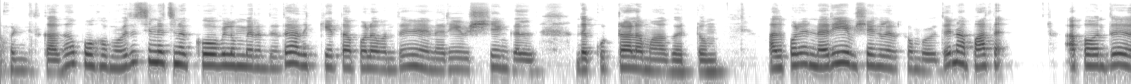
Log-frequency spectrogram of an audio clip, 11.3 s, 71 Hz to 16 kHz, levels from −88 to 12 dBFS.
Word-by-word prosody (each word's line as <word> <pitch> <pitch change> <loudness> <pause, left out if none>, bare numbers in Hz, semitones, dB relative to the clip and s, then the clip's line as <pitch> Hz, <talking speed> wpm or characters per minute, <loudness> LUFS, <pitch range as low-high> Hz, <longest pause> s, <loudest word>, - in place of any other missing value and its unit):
அப்டின்றதுக்காக 170 +1 -5 0.2
போகும்பொழுது 225 -1 0
சின்ன 295 -2 +5
சின்ன 265 -1 +4 0.2
கோவிலும் 240 -1 +5
இருந்தது. 205 +2 -4
அதுக்கு 235 -2 -4
ஏத்தாப்போல 205 -1 -1
வந்து 185 +4 -9 0.3
நெறைய 185 +2 -6
விஷயங்கள். 195 -5 -2 0.5
இந்த 180 - +3
குற்றாலம் 200 -1 +2
ஆகட்டும் 165 0 -4 0.6
அதுப்போல 245 +5 +2 0.2
நெறைய 260 +6 +6
விஷயங்கள் 230 -2 -1
இருக்கும்பொழுது 190 -1 -5
நான் 260 -2 +2
பார்த்தேன். 235 +1 +1 0.7
அப்ப 220 - -15
வந்து 235 +2 0
210 Hz, 115 wpm, -23 LUFS, 185-235 Hz, 0.7 s, நெறைய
